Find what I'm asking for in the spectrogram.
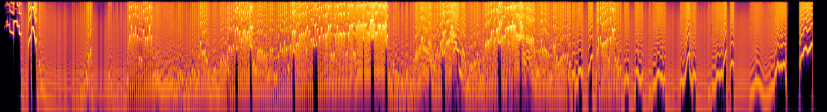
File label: bleep tone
